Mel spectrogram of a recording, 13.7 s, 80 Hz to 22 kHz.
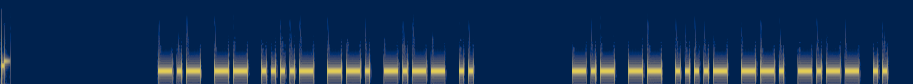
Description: Morse code, heard as a keyed tone, about 17 wpm, 700 Hz. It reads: KM4GYI KM4GYI
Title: USA Call Signs - 6 Characters - Repeated 2x - 17wpm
